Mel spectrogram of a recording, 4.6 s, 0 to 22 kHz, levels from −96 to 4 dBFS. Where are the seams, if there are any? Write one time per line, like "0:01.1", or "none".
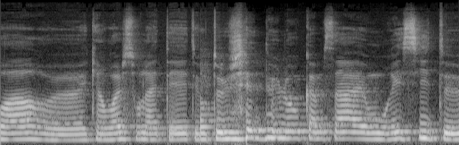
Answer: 0:02.0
